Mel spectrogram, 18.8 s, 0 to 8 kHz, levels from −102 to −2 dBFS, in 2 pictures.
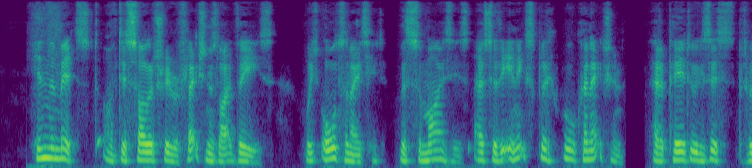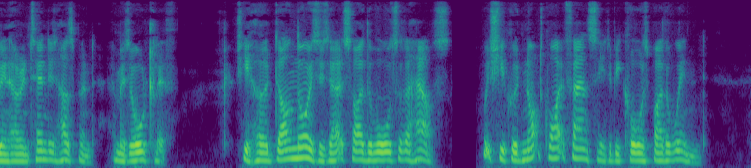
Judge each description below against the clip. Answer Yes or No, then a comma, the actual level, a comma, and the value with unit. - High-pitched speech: No, medium, 145 Hz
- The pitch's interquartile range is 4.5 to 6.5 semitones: No, average, 2.9 semitones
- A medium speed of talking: Yes, average, 160 wpm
